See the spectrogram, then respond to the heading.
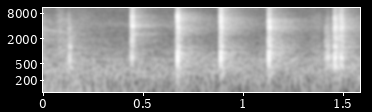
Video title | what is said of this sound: How to Make Crispy Homemade Fries Without Deep Frying - Julia at Home | Look how crisp they are. You can hear it.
